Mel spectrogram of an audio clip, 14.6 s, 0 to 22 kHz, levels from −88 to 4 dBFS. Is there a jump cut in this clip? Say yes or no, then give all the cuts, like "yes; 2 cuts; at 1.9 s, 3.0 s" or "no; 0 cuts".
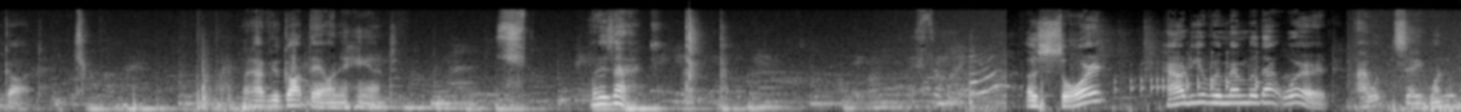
yes; 1 cut; at 13.4 s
